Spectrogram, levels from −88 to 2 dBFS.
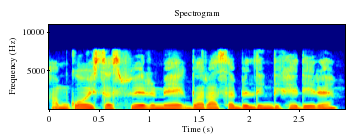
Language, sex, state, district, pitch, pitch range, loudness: Hindi, female, Arunachal Pradesh, Papum Pare, 180 Hz, 170-195 Hz, -15 LUFS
